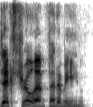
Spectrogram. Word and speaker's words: dextroamphetamine: what you're looking for they call it and dextroamphetamine no that is actually how you say it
